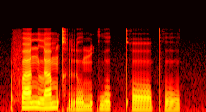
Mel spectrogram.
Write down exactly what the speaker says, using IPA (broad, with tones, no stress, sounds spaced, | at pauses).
f a˥˩ n l a˥˩ m kʰ r o˦˥ m k w o˦˥ k̚ pʰ ɔː˧ pʰ o˨˩ k̚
